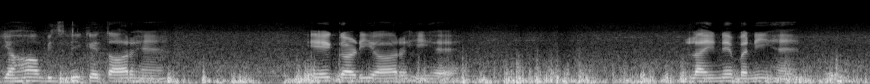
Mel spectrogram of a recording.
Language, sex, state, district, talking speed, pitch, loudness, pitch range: Hindi, male, Rajasthan, Bikaner, 90 wpm, 150 Hz, -15 LUFS, 140-155 Hz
